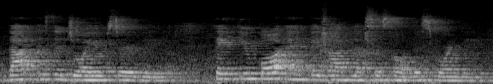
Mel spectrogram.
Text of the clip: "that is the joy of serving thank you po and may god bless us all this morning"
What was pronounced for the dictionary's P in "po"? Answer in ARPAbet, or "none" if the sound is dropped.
F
